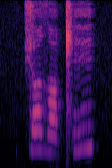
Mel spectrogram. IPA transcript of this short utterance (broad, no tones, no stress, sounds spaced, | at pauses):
t͡ʃ e zˤ æ ǁ e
